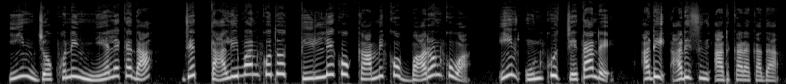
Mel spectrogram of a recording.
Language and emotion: Santali, angry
